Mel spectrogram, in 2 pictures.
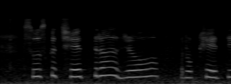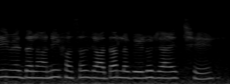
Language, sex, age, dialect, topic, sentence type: Maithili, female, 25-30, Angika, agriculture, statement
